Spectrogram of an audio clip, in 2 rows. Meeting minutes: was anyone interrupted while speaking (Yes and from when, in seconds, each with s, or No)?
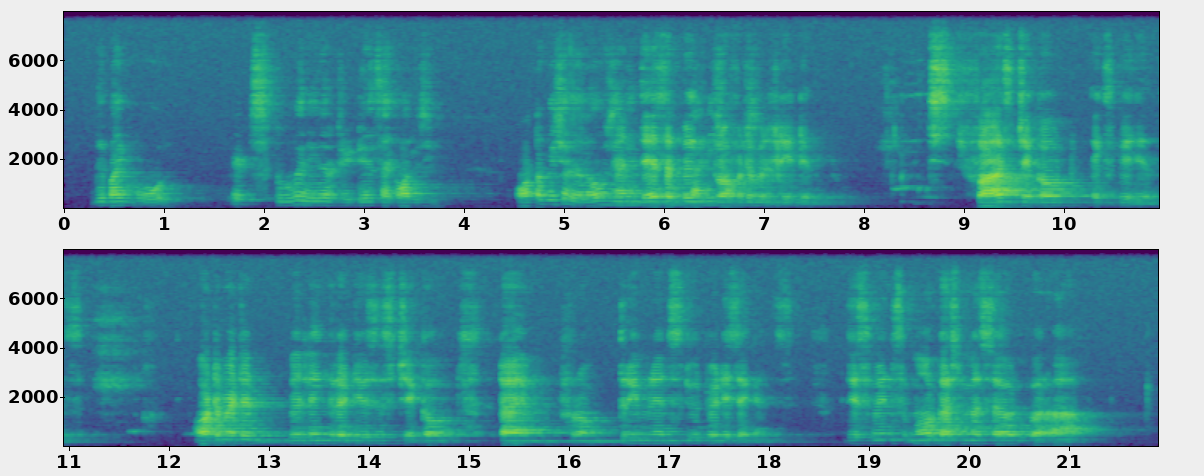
Yes, from 5.5 s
